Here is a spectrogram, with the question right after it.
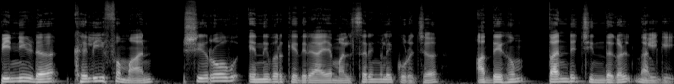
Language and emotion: Malayalam, neutral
